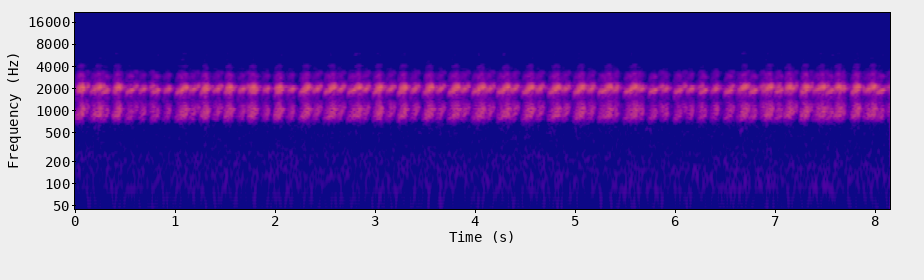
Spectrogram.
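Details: Nighttime chorus of tree frogs at a forest pond in North-East Italy, mid-April. Fast, steady, rattling croaks pulse about four times a second without pause, harsh and nasal, filling the whole stretch against an otherwise quiet background.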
